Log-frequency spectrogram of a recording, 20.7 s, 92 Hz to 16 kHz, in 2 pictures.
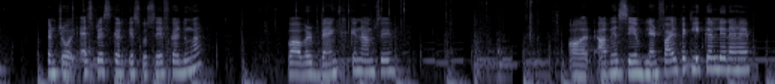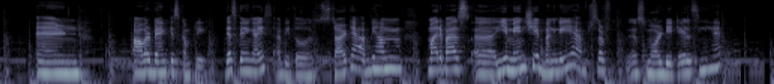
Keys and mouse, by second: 1.1 ctrl+s, 10.3 right click, 10.6 middle drag, 11.3 shift+middle drag, 11.8-12.4 middle drag, 12.7-13.1 middle drag, 14.2-17.9 drag, 17.9 KP_Decimal, 20.5 click.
